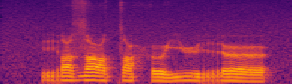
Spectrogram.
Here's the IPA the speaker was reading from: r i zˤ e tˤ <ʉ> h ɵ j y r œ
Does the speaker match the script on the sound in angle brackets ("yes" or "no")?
yes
